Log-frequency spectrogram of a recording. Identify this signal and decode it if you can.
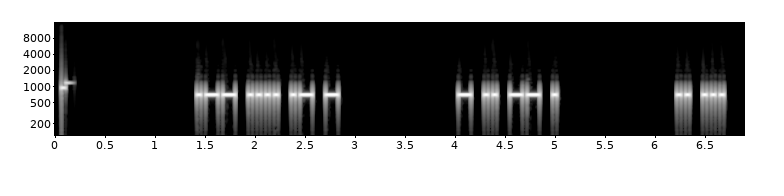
Morse code, heard as a keyed tone, about 28 wpm, 700 Hz. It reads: WHAT TIME IS
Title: 4x Word-Spacing - Sentences from Top 100 Words - 28wpm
